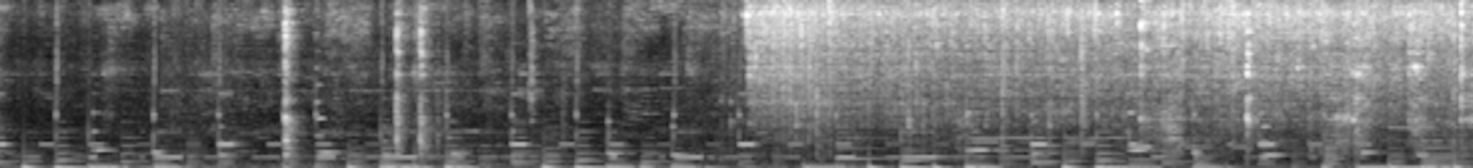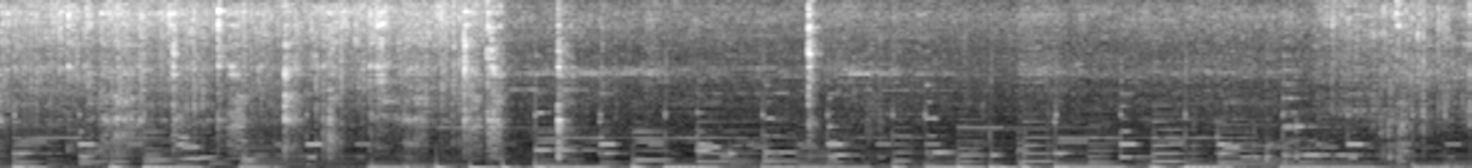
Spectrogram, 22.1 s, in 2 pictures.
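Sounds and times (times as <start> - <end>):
onion and garlic sizzling in oil: 5.4 - 22.0
metal spatula scraping wok: 5.6 - 15.5, 20.9 - 21.9.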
